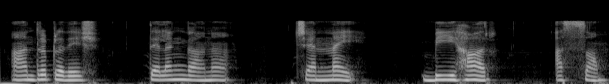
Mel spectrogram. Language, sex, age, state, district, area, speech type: Telugu, female, 30-45, Andhra Pradesh, West Godavari, rural, spontaneous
